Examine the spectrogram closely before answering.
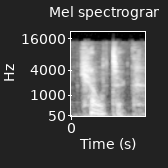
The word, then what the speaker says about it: Celtic: know if you know this so obviously it's celtic right that's the correct pronunciation in the us we have a basketball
